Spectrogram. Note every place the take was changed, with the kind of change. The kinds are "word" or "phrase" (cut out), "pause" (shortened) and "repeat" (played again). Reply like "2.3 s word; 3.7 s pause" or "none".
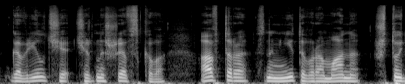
none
